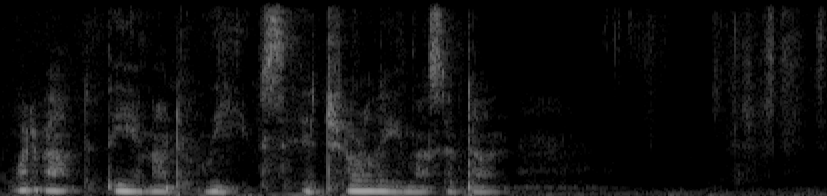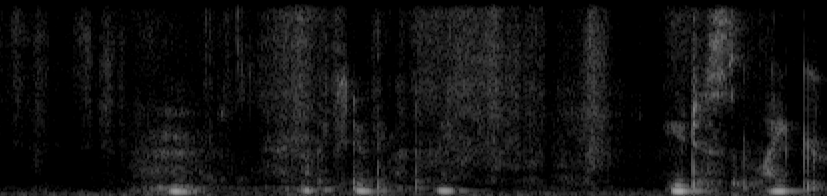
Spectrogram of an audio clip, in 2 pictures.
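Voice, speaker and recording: A young woman performing an ASMR roleplay as a calm robot overlord, whispering in a measured, inquisitive, slightly condescending manner. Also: medium pitch, lightly acted. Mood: quietly probing. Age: young adult. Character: calm, clinical robot overlord examining a human. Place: small indoor room.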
